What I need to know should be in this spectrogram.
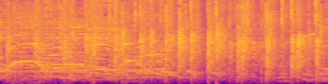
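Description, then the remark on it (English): A live audience at a packed show applauds loudly, with dense clapping mixed with whoops and cheering voices, then thins out into scattered, uneven claps toward the end. “First of all, I want everybody to give a round of applause so they know we do actually have an audience tonight.”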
